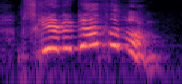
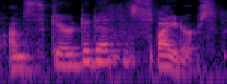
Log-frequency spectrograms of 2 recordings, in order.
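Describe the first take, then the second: First: Much higher and louder, near a shout; real fear of spiders, declared loud; 1 emphatic declaration. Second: Whispered secret confession; whispered fear of spiders. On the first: Real, not acted. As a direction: blurt it out loud and high. Ramping up about spiders. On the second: Pretend. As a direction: hush it like admitting something embarrassing.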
